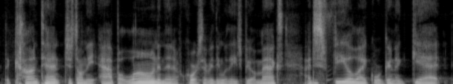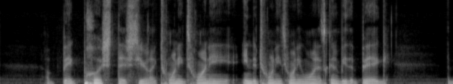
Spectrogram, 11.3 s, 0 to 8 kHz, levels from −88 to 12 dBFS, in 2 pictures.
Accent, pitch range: American, 95-120 Hz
